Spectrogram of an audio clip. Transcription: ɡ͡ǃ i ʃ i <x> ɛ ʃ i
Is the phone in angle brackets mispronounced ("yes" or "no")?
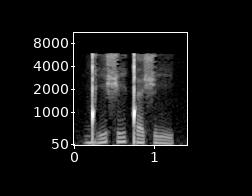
yes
